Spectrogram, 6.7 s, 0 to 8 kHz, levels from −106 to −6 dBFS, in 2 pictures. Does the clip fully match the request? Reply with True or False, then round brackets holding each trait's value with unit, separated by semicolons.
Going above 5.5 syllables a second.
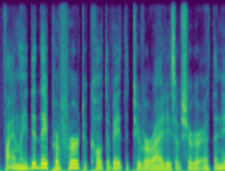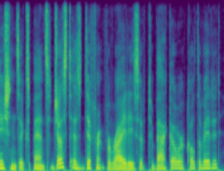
True (6.8 syllables/s)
